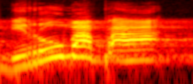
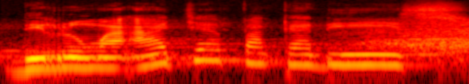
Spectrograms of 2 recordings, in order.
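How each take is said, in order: First: It is said in a firm, businesslike voice. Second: It is said in a soft, sultry, drawn-out voice.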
